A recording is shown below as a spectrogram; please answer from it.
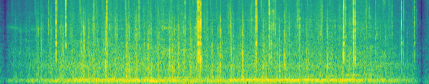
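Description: Footsteps of several runners on a synthetic running track, an uneven patter of footfalls over a steady low hum, fading in at the start.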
